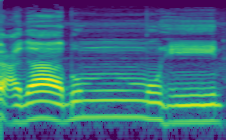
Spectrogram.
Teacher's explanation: عذاب با دو میم پیش بم مہین، یہاں پہ غنہ ہو رہا ہے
